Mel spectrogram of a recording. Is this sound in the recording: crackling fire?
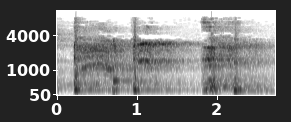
no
